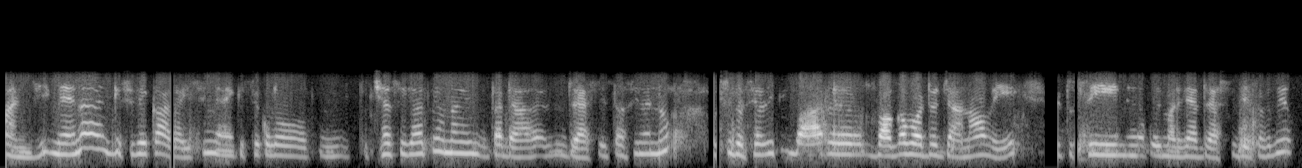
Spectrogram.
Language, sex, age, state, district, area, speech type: Punjabi, female, 30-45, Punjab, Amritsar, urban, conversation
